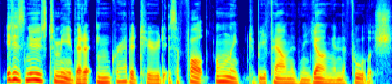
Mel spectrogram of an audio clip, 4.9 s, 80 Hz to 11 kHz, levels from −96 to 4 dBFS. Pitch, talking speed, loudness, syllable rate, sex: 135 Hz, 245 wpm, -18 LUFS, 5.8 syllables/s, male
